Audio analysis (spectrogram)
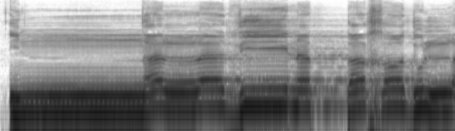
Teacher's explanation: Nun yang bertasdid gunna musyadadah kita dengungkan selama tiga harakat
